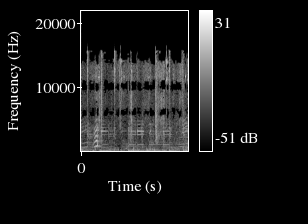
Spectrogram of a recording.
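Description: A dog barks once, shortly after the start, over background music.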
